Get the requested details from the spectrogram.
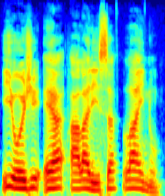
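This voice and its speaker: A man with a Brazilian Portuguese accent hosting a podcast in a studio, chatting in long, relaxed, winding sentences. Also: on the high side, normal speed, clean tone, no echo. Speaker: podcast host. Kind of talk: casual interview chat.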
